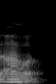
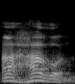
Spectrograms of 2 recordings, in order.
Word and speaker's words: Aharon: Donc d'ailleurs attention, ne vous faites pas appeler Aaron, d'accord ? C'est Aharon. N'oubliez pas le H. Ça c'est Je sais que les les lettres sont mal prononcées. Donc c'est pas Aharon, c'est Aharon. Il faut prononcer le H.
